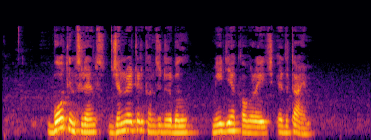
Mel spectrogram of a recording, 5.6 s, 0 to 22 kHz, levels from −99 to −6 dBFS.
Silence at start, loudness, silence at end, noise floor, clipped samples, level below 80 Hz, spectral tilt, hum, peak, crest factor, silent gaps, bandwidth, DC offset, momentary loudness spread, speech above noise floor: 0.7 s; -18 LUFS; 0.9 s; -58 dBFS; under 0.1%; -56 dBFS; -6.5 dB/octave; none; -2 dBFS; 18 dB; none; 11.5 kHz; under 0.1%; 10 LU; 41 dB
